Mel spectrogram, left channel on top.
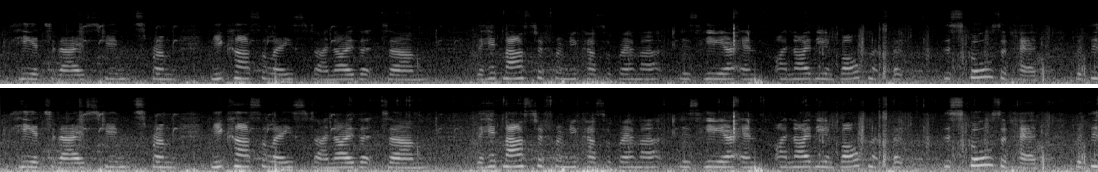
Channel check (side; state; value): left; quieter; 8.7 dB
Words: here today students from Newcastle East. I know that the headmaster from Newcastle Grammar is here, and I know the involvement that the schools have had with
